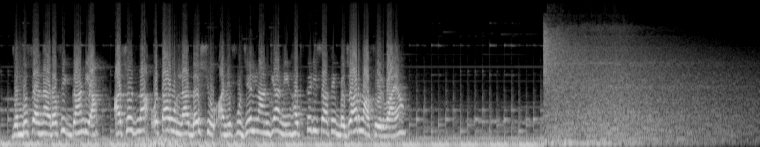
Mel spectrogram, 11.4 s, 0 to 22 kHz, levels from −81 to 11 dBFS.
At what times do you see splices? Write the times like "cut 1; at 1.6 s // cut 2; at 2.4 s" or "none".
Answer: cut 1; at 8.1 s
